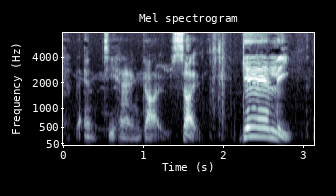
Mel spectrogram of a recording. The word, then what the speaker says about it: Geri: Even though it has an R, the R is pronounced as an L in Japanese. It's not Geri or Geri, it's Ge, because you do the E as an A and the R as an L, Geri, and the I as an E.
